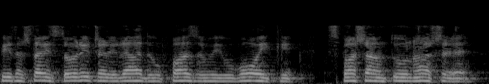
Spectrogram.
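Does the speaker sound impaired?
Yes: Parkinson's disease; walks about 8 km daily, very active, reports no difficulties from the illness; converses normally, illness not noticeable on radio.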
